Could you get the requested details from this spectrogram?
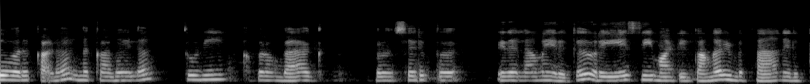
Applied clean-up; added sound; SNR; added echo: neural mask model DeepFilterNet 3.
